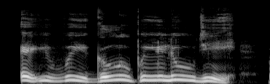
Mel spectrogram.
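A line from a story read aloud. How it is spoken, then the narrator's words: Trembling shout. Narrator (Russian): выкрикнул он с дрожью в голосе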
